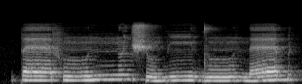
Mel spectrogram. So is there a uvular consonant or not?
no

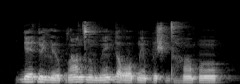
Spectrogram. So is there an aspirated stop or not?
no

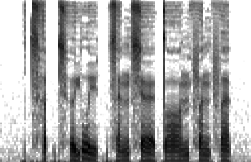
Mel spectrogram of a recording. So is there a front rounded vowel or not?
yes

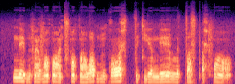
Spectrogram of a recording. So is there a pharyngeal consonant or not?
yes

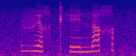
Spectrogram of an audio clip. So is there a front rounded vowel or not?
no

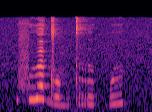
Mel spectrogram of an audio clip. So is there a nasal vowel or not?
no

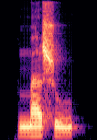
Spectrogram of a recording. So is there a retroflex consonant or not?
yes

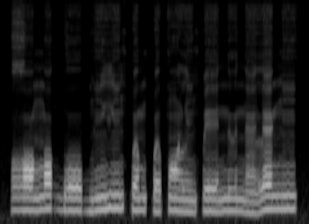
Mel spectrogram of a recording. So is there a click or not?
no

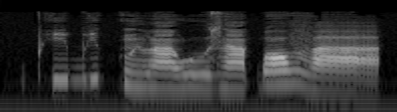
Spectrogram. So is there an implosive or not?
yes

